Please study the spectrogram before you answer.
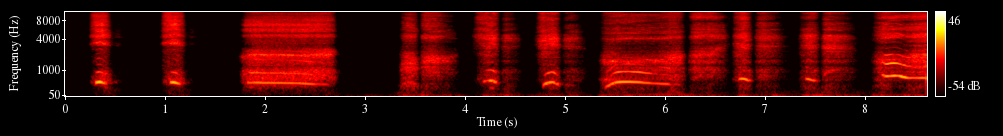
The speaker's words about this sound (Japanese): もっと落ち着いて。深呼吸だよ。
